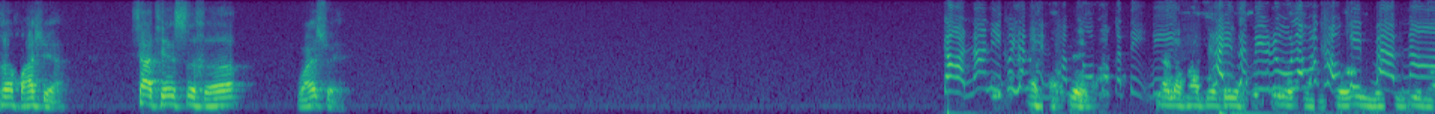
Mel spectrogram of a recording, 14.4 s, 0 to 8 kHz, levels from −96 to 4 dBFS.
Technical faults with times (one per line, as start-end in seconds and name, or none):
9.89-10.12 echo leak
10.23-10.89 speech suppressed in double talk
10.53-11.10 echo leak
11.20-11.24 background gated by the echo canceller
11.53-14.35 speech suppressed in double talk
11.69-12.13 echo leak
13.44-13.48 echo leak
